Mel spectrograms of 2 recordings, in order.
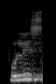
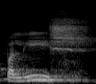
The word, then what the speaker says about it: police: एक बात याद रखें, POLICE इसका प्रोनाउंसिएशन पुलिस नहीं होता, इसका प्रोनाउंसिएशन होता है पलीश। ली बड़ी की मात्रा लीस, श पलीश।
